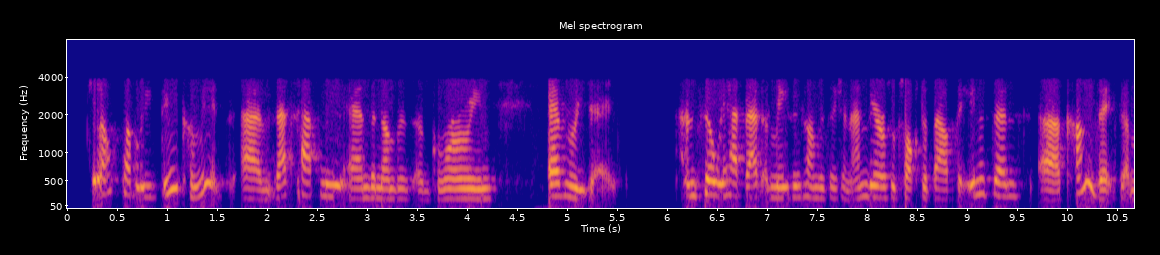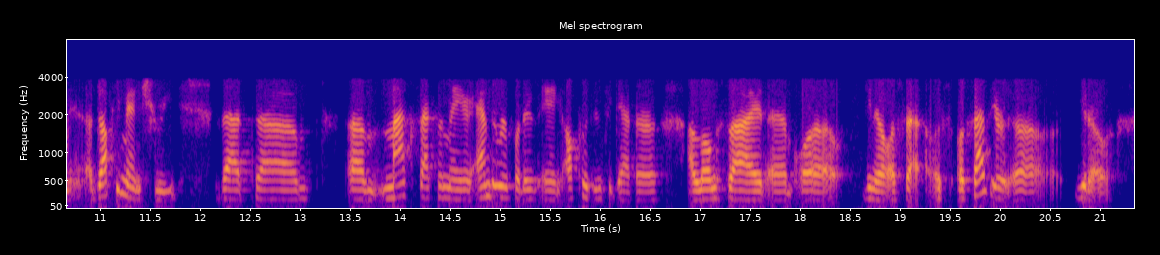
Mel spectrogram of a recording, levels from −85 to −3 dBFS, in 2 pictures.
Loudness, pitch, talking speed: -29 LUFS, 190 Hz, 165 wpm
